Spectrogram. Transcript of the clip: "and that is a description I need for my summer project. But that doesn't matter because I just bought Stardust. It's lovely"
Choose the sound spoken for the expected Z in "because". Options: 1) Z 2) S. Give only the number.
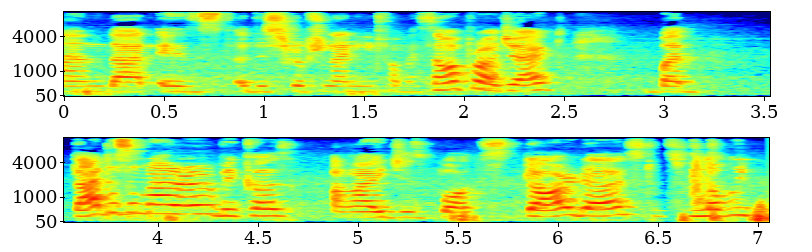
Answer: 1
